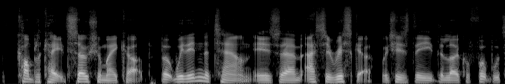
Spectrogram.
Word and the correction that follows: Assyriska: I mean, so it's pronounced Assyriska because an Assyrian person is Assyrisk in Swedish.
